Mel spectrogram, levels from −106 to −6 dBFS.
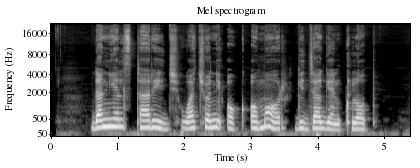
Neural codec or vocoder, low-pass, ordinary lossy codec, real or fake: none; none; none; real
